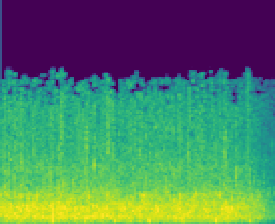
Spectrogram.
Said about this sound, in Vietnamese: Vỗ tay, vỗ tay, vỗ tay.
